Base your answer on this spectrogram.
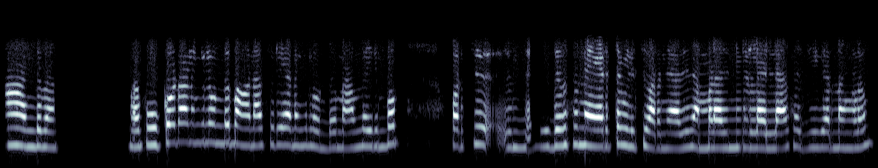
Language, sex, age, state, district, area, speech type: Malayalam, female, 18-30, Kerala, Wayanad, rural, conversation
